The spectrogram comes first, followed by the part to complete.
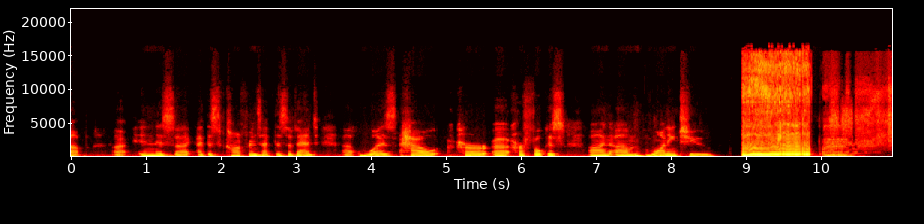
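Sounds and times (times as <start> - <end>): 
speech: 0.6 - 10.6
fart sound effect: 9.0 - 10.4.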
